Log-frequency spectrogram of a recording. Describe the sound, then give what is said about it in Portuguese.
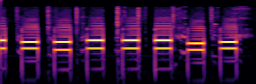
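Touch tones of a telephone number being dialed: a quick, evenly spaced run of many short dual-pitch beeps, each tone sharp and clear, with brief gaps between them and no talk. “esse número não tá atendendo, viu, bêbado? Tentar mais uma vez no número antigo.”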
